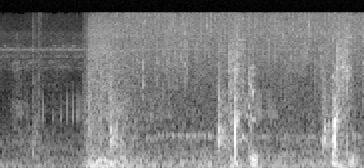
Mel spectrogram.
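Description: A magic spell crackles and bursts with a loud hiss.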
